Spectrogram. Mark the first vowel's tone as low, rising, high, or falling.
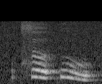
falling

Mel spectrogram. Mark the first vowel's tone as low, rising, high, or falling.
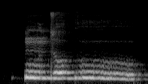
high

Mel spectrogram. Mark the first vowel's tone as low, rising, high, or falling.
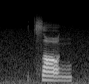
low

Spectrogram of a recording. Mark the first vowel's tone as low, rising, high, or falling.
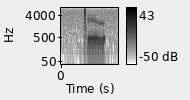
low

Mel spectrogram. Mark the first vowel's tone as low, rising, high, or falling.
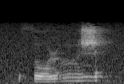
low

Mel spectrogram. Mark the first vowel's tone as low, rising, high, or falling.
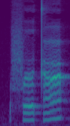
low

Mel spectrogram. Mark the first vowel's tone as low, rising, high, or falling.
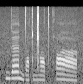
high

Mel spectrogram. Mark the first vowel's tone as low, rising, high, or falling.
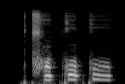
low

